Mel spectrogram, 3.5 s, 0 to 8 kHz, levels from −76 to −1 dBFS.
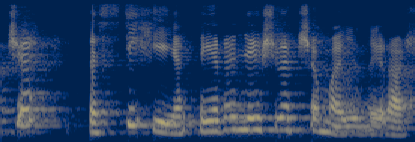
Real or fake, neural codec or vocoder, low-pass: real; none; 7.2 kHz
